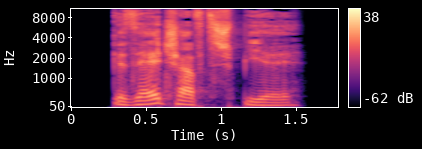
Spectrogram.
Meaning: parlour game
- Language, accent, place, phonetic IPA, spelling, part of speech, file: German, Germany, Berlin, [ɡəˈzɛlʃaft͡sˌʃpiːl], Gesellschaftsspiel, noun, De-Gesellschaftsspiel.ogg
